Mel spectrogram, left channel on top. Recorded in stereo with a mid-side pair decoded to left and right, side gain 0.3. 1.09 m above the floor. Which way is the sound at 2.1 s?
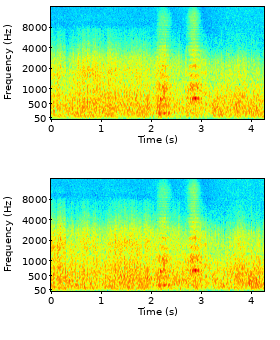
5° left.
